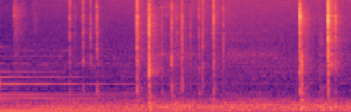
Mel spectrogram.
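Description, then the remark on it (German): Quick, irregular clicks of typing on a computer keyboard, fairly soft, with a steady low hum in the background and no voices, as someone types patients' symptoms into databases for rare diseases. “tippt die Symptome in Datenbanken für seltene Krankheiten wie Find Zebra oder Orphanet ein”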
